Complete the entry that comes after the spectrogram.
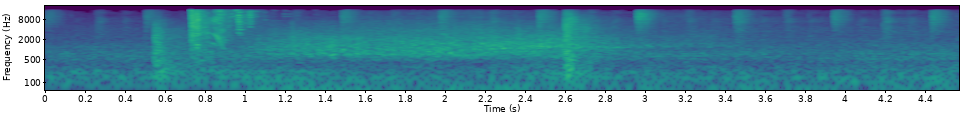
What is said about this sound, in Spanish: Obligó al conductor a acelerar.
